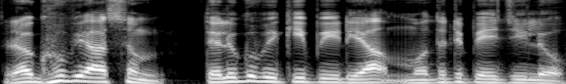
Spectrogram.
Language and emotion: Telugu, neutral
